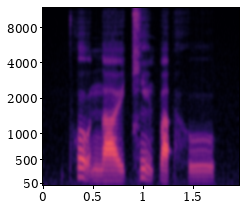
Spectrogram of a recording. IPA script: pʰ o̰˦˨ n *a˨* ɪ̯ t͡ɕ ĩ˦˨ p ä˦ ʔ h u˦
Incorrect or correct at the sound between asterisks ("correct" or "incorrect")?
correct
